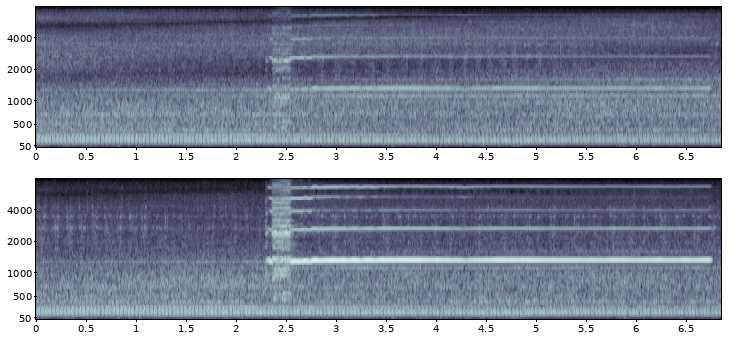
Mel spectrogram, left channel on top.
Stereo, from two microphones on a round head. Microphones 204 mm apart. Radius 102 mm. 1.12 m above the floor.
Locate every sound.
0.0 s a lawn mower: 80° left; by 6.9 s 55° left (ahead or behind)
2.3 s a violin: 55° right (ahead or behind)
